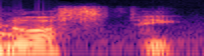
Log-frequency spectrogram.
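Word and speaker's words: Gnostic: নস্টিক, নস্টিক, জি এর উচ্চারণটা হবে না, নস্টিক বলবেন।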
